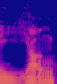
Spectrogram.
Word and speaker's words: ewe: ewe lamb is a young female sheep. Huh. How do you pronounce it, though? Oops, shoot. Pronunciation. You. It's pronounced just like you.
